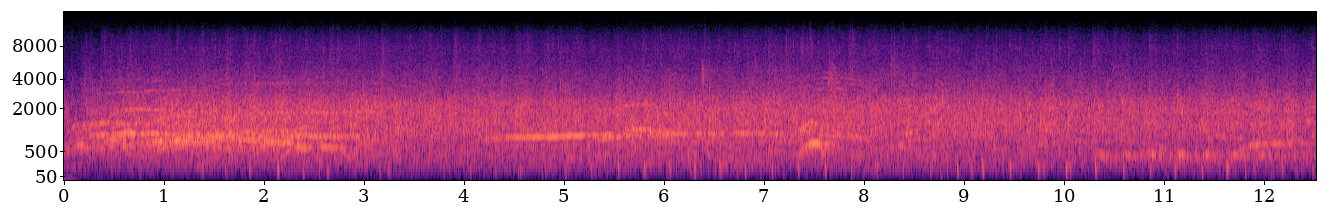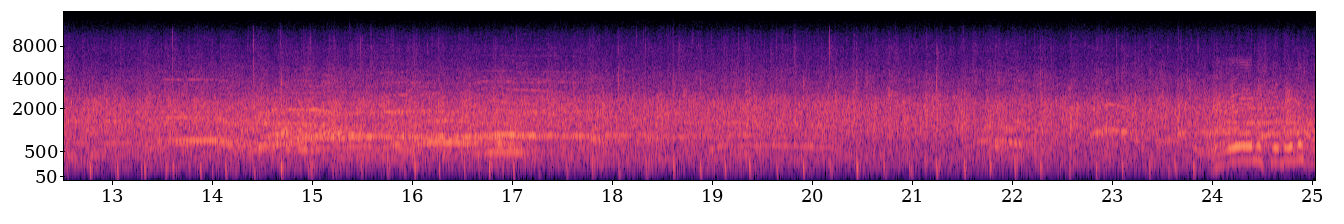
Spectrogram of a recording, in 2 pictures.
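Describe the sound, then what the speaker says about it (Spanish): Sustained, loud applause from a conference audience at the Pixelatl 2022 festival, honoring the Cinema Fantasma team, with scattered cheers and crowd voices running steadily through the whole stretch. "Quiero que el equipo de Cinema Fantasma se ponga de pie y le den un aplauso"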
